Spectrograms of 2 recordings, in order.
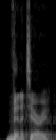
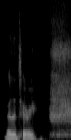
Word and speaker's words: Vinatieri: How do you pronounce his last name again, John? Vinatieri. Vinatieri.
